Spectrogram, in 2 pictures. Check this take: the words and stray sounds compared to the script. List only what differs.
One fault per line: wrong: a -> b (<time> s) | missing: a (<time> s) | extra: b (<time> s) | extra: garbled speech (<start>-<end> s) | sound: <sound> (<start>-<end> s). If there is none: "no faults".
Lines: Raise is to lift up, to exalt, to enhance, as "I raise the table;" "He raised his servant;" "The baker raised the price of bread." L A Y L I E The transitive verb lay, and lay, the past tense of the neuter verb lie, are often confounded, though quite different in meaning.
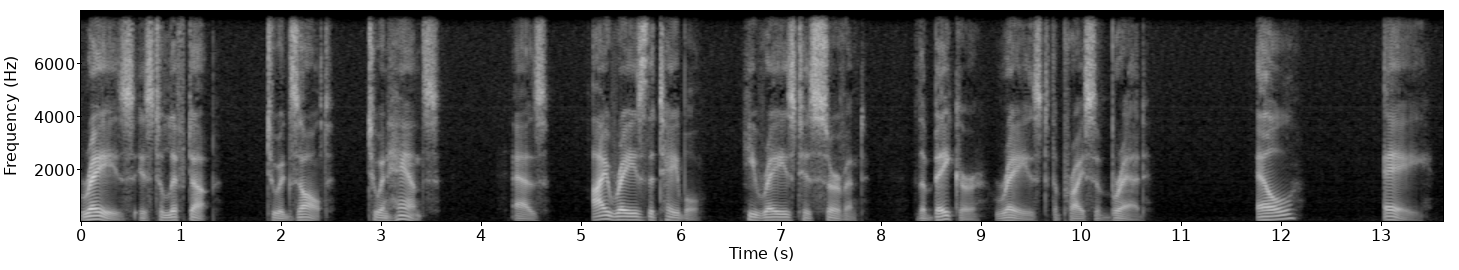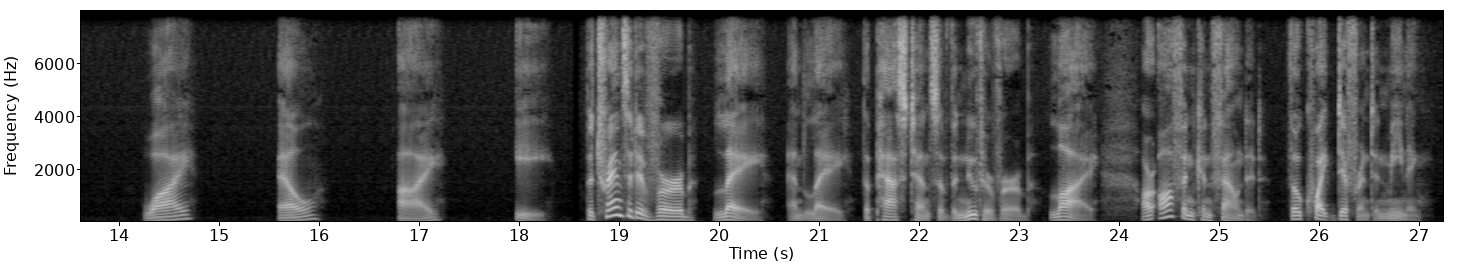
no faults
